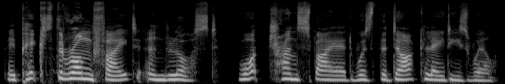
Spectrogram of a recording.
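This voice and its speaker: A woman playing a guarded, devout, dryly sardonic young cleric in a video game, speaking in a measured way. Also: fairly high pitch, steady tone, no room sound, studio quality. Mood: solemn.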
